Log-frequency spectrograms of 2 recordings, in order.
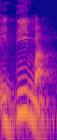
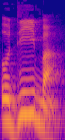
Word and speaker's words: edema: see on the board is odima or edema the americans say edema the brain says odima and it is a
